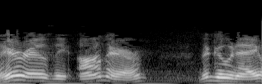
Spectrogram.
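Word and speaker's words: gune (γυνή): The word for woman in Greek is gune. We'll use the Hebrew word, isha. That's nicer, isha. See, rather than gune, because we're so geared to goon.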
